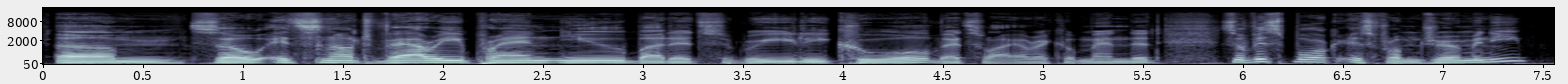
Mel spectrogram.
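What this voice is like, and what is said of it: German speaker's strange-sounding accent. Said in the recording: “I am from Germany as well, even if my accent is strange.”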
